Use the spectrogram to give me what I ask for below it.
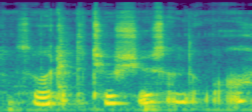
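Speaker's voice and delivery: soft unvoiced whisper to the viewers. Real, not acted. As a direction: whisper it like a secret. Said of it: "whispers to viewers".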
